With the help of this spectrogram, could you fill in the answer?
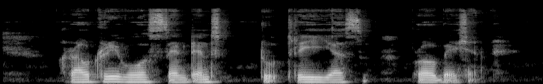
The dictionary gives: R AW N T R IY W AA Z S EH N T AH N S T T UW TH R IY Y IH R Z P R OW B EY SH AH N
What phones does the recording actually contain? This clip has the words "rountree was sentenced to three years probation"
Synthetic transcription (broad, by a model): R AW T R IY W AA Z S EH N T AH N S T T UW T R IY Y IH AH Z P R OW B EY SH AH N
